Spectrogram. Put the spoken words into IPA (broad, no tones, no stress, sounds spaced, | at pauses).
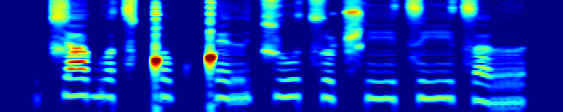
t͡ɕ a ɡʷ a t͡s ǃ o p ǃ e r t͡ɕ u t͡s u ʈ͡ʂʰ iː t͡s iː t͡s ɐ r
